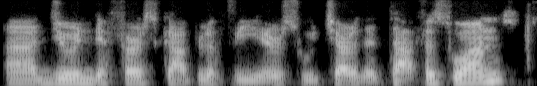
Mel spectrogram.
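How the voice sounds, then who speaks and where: A man's voice: mid-range voice, fairly even intonation, fast talker, a bit bright, dry recording. Upbeat man. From Argentina. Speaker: guest, startup co-founder. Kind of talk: casual interview. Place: coworking office.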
